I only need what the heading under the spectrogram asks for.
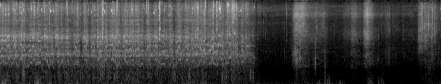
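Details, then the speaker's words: RC Wraith rock crawler, suspected front-axle noise after a hard run: fast rough chirping grind over motor whine while driving, with short bursts, like skipping teeth; owner first suspected front ring and pinion, now possibly a chewed-up bearing, unconfirmed. "I can definitely hear some chirping, grinding kind of a sound. Maybe a little skipping of a teeth or something. It definitely sounds like it's coming from up front, which is not surprising."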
